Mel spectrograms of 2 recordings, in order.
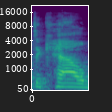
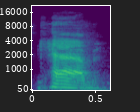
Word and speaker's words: DeKalb: have a good night The Ellen De cab is silent so it's not DeKalb it's cab interesting interesting any final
